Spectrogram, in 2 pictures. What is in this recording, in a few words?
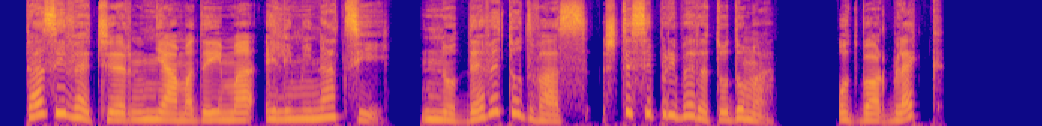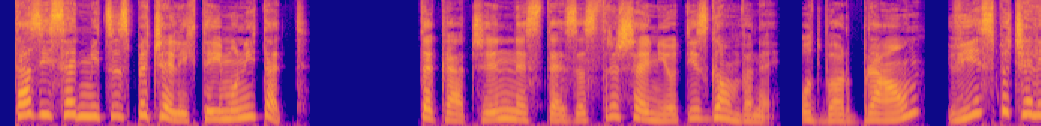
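bulgarian female narration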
